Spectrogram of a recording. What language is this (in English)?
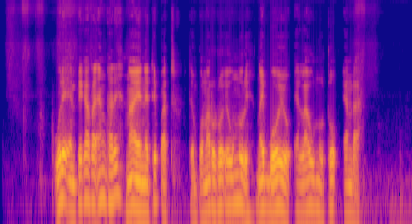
Masai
